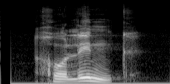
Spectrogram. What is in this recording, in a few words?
uspanteko; correr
